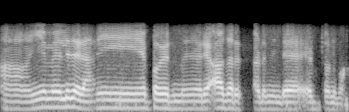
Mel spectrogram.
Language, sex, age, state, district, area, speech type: Malayalam, male, 18-30, Kerala, Kasaragod, rural, conversation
